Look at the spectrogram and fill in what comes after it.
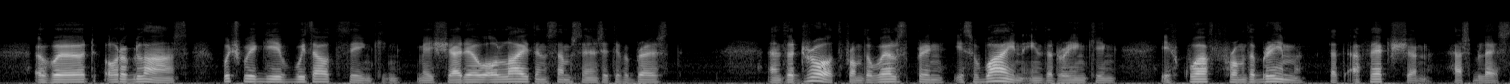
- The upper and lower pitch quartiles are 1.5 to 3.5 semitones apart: Yes, average, 3.2 semitones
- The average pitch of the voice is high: No, low, 110 Hz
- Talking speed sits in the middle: Yes, average, 150 wpm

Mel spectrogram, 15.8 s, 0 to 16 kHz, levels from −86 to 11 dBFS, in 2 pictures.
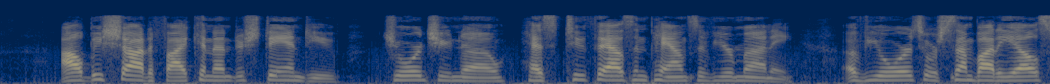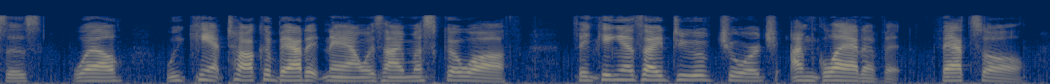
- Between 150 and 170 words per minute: No, average, 185 wpm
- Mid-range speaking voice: Yes, medium, 170 Hz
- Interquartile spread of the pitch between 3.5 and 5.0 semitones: No, average, 2.9 semitones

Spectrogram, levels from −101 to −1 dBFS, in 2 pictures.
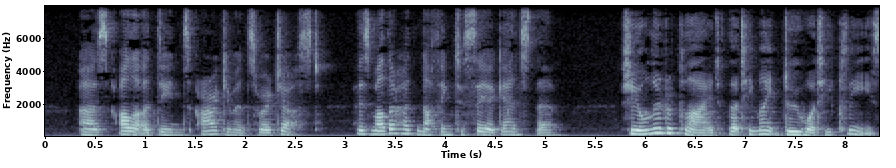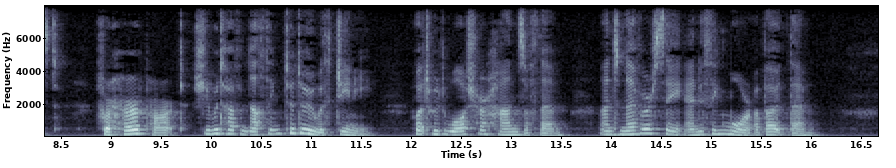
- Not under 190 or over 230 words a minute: No, average, 180 wpm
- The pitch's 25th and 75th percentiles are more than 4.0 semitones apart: Yes, wide, 5.6 semitones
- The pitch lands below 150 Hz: No, high, 190 Hz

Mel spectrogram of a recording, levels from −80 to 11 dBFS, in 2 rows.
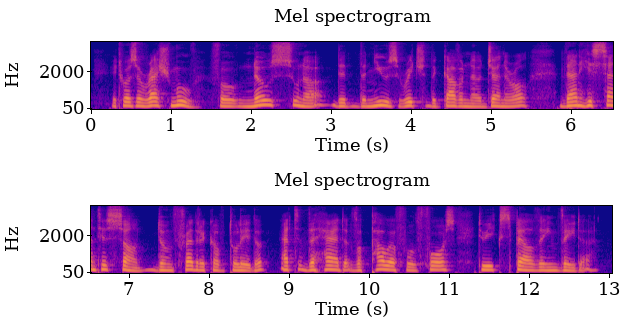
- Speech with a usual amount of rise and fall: Yes, average, 3.4 semitones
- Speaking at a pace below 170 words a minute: Yes, average, 160 wpm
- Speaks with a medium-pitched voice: Yes, medium, 155 Hz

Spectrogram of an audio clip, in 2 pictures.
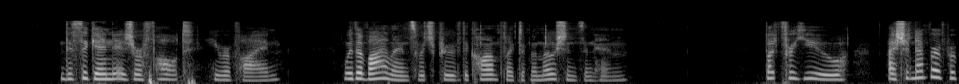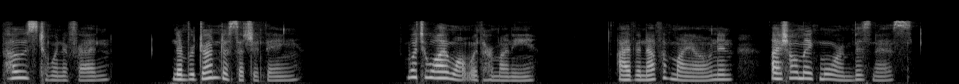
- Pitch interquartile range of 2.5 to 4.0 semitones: No, average, 4.8 semitones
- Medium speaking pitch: No, high, 225 Hz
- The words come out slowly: No, average, 170 wpm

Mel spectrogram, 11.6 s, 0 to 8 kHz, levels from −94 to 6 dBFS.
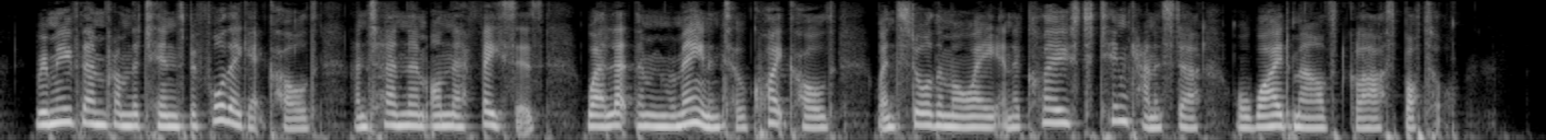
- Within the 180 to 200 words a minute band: Yes, average, 185 wpm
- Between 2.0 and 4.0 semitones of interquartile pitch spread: Yes, average, 3.0 semitones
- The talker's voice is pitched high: Yes, high, 200 Hz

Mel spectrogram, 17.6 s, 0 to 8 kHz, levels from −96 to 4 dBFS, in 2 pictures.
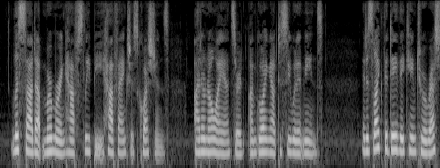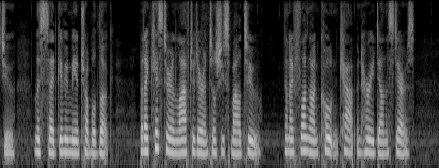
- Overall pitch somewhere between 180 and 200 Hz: Yes, high, 190 Hz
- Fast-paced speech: Yes, fast, 220 wpm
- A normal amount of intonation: No, narrow, 1.9 semitones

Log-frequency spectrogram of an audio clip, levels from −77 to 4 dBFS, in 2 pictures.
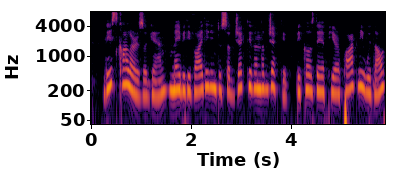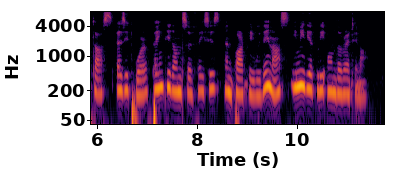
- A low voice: No, high, 200 Hz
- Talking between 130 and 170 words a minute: Yes, average, 155 wpm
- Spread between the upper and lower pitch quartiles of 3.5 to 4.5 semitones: Yes, average, 3.9 semitones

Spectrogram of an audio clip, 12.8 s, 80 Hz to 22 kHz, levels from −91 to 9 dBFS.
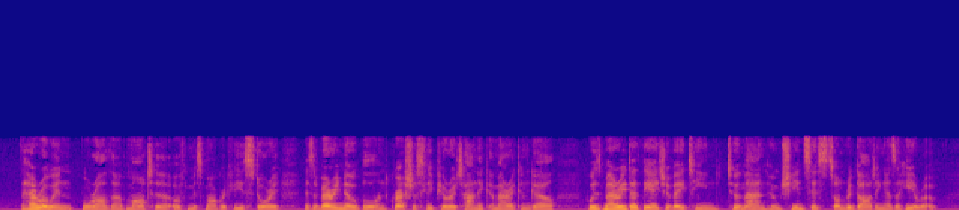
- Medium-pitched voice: Yes, medium, 175 Hz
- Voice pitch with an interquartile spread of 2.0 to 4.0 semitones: Yes, average, 3.1 semitones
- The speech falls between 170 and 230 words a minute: Yes, average, 180 wpm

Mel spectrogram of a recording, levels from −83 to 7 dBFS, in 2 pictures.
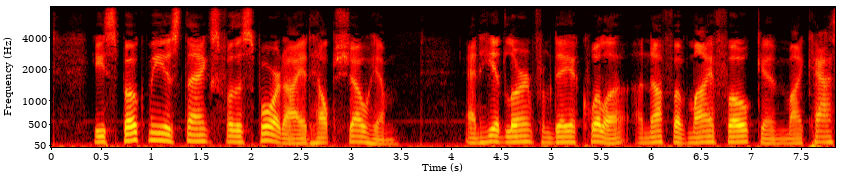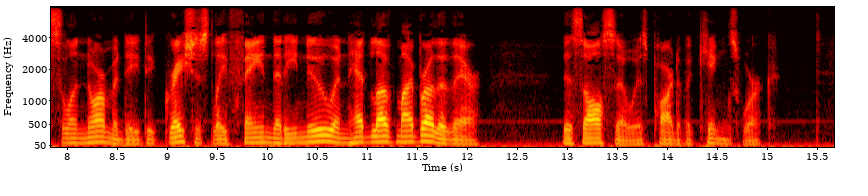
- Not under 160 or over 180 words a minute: No, average, 190 wpm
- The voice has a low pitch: Yes, low, 105 Hz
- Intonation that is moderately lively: Yes, average, 4.3 semitones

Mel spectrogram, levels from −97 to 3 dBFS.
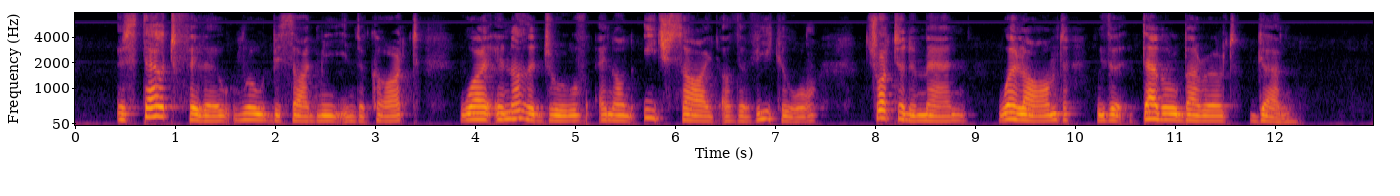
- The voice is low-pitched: No, medium, 145 Hz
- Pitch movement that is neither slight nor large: Yes, average, 3.3 semitones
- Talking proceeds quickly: No, slow, 135 wpm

